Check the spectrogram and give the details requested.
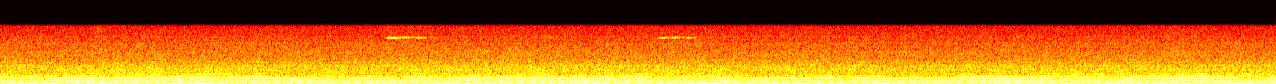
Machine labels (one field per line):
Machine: fan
